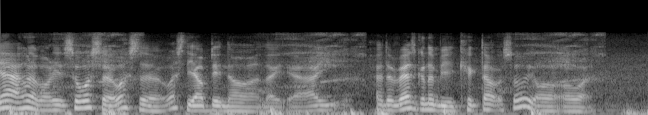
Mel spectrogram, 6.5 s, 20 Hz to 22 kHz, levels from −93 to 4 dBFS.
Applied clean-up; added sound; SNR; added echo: none; Cutlery, silverware; 20 dB; none.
